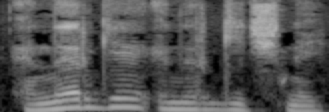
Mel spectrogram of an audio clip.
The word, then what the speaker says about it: энергия: Что касается мягкости или твердости «н», а во втором слоге прилагательного «энергичный» или существительного «энергия», орфоэпические словари рекомендуют твердый «н». Энергия, энергичный.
